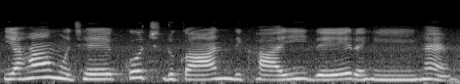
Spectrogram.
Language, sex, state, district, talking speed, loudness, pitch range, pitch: Hindi, female, Madhya Pradesh, Katni, 105 wpm, -13 LUFS, 220-255 Hz, 240 Hz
